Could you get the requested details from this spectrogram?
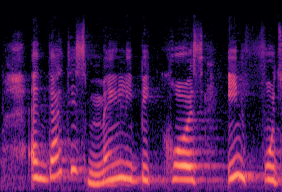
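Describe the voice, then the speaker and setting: This woman's voice has a dark, mellow tone and sounds somewhat breathy. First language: not English. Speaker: pharmacist and lecturer. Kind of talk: continuing-education lecture. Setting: evening talk with live audience, livestreamed.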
